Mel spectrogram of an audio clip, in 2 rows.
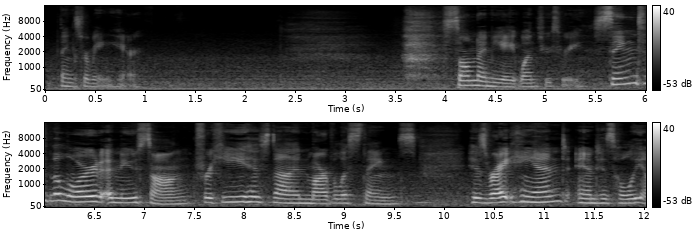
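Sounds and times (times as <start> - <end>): steady low hum: 0.0 - 12.0
woman breathing in: 2.3 - 4.0, 9.8 - 10.2.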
